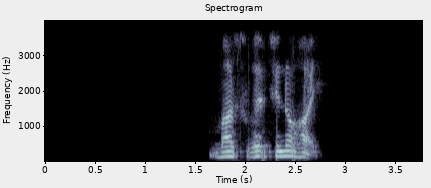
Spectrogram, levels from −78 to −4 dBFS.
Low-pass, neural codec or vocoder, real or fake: 3.6 kHz; vocoder, 44.1 kHz, 128 mel bands, Pupu-Vocoder; fake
